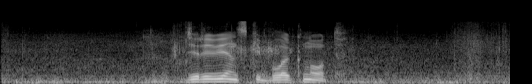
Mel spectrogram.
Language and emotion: Russian, neutral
